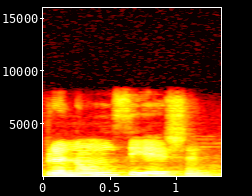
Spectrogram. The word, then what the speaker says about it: pronunciation: would like to say the right pronunciation of the word PRONUNCIATION, because generally we call it as pronunciation, because we may get confused with the word PRONOUNC, that is called as pronounce. Okay, because NOUN is present there, but in case of pronunciation you may notice the spelling in that NOUN is not present, instead NUN is present. So that is why it is called as pronunciation, not pronunciation.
